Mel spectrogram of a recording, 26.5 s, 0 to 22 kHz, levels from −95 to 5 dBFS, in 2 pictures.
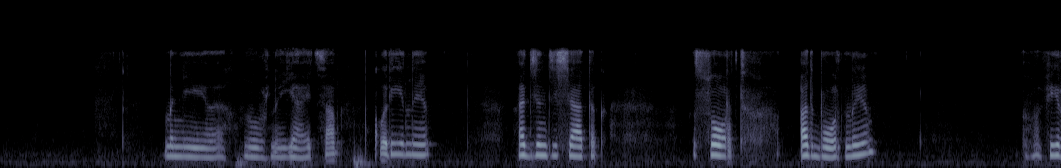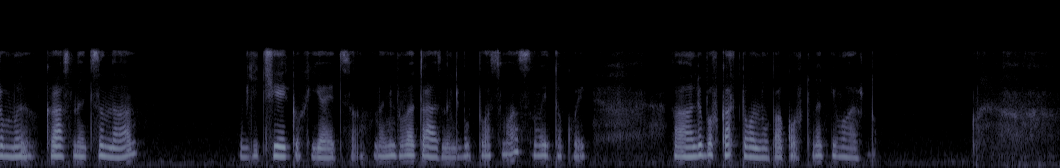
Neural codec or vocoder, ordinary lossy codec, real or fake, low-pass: codec, 16 kHz, 4 kbps, FunCodec, trained on LibriTTS, 50 frames a second; Opus, 24 kbps; fake; 7.2 kHz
